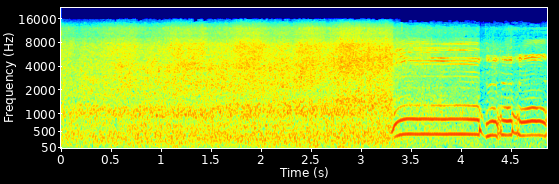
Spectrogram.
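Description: Ocean surf on a beach during surf fishing produces a loud, continuous, close wash of breaking waves with wind rumble, and a brief tonal cry rises over it near the end.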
